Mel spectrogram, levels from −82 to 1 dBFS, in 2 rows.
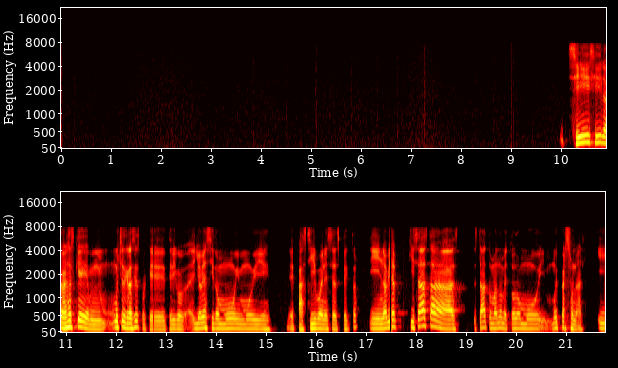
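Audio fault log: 12.74–12.77 s, 15.80–15.86 s, 17.48–17.54 s: packet loss on an ADPCM call, removing about 20, 40 and 40 ms of audio (roughly one, then two packets each time). Silence fills each hole, and the decoder's predictor and step size lose track of the sender's, so speech resumes with brief distortion before settling. Waveform: flat-line gaps with sheer edges. Spectrogram: blank vertical stripes cutting through the wideband G.722 content, then a short broadband smear.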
